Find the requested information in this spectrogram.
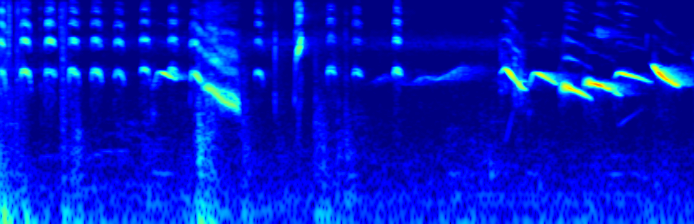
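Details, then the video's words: Male green-winged saltator singing, offered to warm up another male: a quick series of about a dozen clipped high chips slows into downslurred notes, then bright rising and falling whistled phrases, clear against a quiet background. "Trinca ferro Macheando com Trinca ferro cantando Para Esquentar Trinca ferro"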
